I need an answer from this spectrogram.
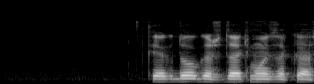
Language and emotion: Russian, angry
